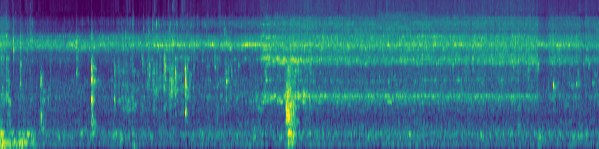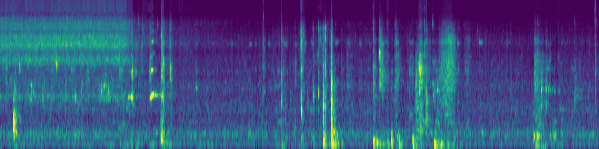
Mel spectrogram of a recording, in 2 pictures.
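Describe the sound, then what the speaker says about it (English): Tap water runs steadily onto meat being prepared in a home kitchen for holiday collards and turnips, a continuous close hiss lasting about fifteen seconds before stopping, followed by scattered clatter and handling noises. "Add some water to the meat."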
